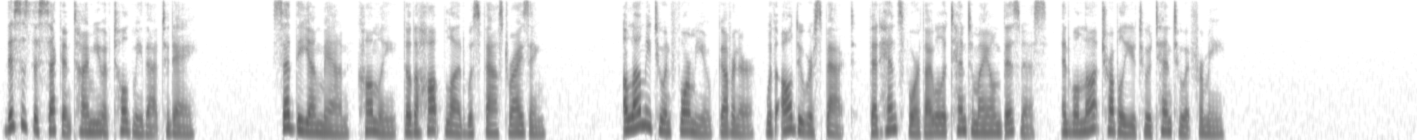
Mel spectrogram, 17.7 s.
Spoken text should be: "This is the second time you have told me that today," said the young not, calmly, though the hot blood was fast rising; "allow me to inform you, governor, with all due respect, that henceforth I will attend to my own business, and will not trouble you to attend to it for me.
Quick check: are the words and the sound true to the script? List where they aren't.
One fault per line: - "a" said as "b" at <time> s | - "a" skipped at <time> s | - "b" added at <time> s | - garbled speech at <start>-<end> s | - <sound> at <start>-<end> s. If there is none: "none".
- "not" said as "man" at 4.0 s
